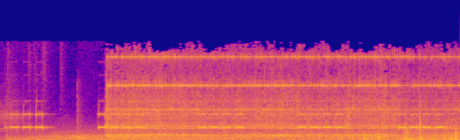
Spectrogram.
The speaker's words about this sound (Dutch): Je ziet hier een, twee gasten die worden wakker. Gewekt door de wekker, want ze gaan naar Rio.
